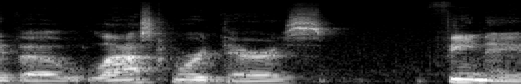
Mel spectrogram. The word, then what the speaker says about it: Fine: last word there is Feeny it's pronounced Feeny but it looks like the word fine so you go from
